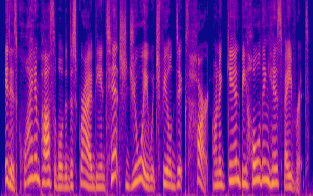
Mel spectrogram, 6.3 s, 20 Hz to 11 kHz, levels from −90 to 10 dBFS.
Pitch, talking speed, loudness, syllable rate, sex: 225 Hz, 170 wpm, -19 LUFS, 5.6 syllables/s, female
